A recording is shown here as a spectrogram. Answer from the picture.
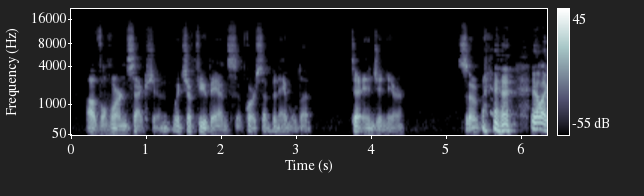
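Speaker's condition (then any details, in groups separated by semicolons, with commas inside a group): No condition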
